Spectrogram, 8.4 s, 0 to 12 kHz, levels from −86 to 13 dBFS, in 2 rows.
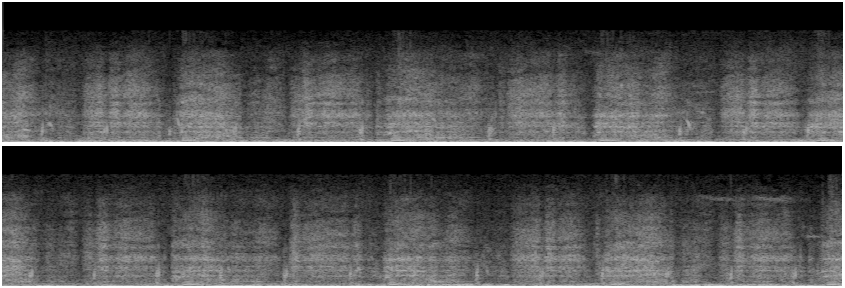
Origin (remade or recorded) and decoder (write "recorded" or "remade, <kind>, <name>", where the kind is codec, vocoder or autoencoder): remade, vocoder, BigVGAN v2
